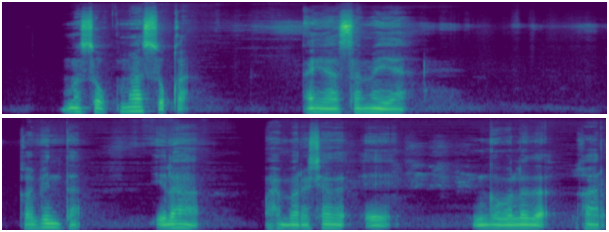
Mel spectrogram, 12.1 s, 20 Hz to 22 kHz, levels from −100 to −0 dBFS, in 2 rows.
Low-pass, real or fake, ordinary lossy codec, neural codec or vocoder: none; real; none; none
